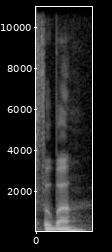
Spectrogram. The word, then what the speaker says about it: Fubo: Oh, it it is Fubo.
